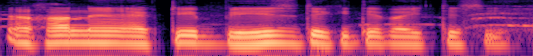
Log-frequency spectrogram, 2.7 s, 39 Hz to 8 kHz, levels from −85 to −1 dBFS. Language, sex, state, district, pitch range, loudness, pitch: Bengali, male, Assam, Hailakandi, 130-140 Hz, -18 LUFS, 135 Hz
